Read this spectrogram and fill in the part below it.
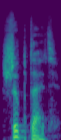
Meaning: to whisper (to talk in a quiet voice)
- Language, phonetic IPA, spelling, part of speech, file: Russian, [ʂɨpˈtatʲ], шептать, verb, Ru-шептать.ogg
